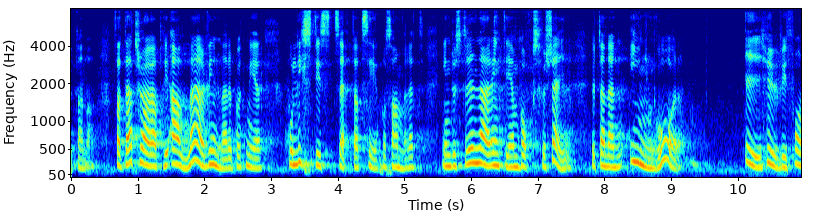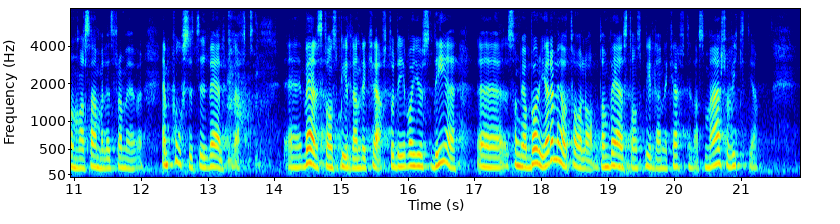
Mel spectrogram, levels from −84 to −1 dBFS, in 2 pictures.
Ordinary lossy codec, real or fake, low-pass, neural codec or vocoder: none; fake; none; codec, 16 kHz, 4 kbps, FunCodec, trained on Chinese and English, 50 frames a second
